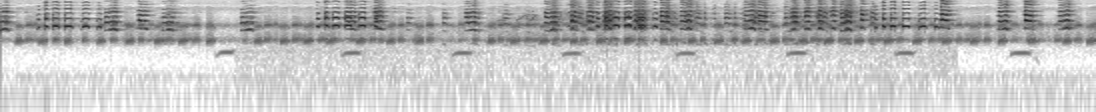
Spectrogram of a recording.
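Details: Grey-headed lapwing calling the flock, used as a lure for netting by night and day: bursts of harsh, ringing notes with bright overtones, several birds overlapping, plus a soft low pipe repeating about every second.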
